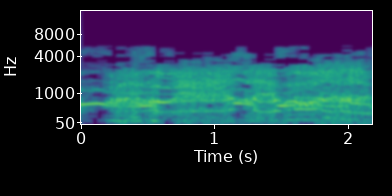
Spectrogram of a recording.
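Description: A man's hoarse, sustained roar-like scream at a political event, loud and wavering in pitch, sits over a dense wall of surrounding noise.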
